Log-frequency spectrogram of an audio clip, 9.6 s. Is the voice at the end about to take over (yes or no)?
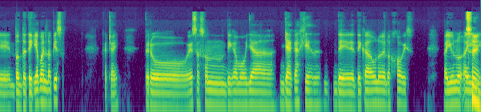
no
